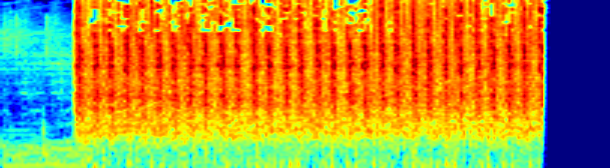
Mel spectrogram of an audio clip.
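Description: Wind flutter from skydiving: a loud, rapid, even rattle of about ten pulses a second. It starts about half a second in and cuts off suddenly shortly before the end.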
